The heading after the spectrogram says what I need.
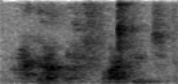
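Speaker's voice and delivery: very soft, small reply; sheepish confession. Retold or imitated. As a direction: confess it under your breath to mom. Sheepish boy confesses to mom.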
